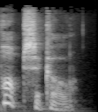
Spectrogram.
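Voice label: "popsicle", British English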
